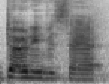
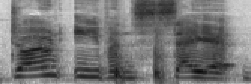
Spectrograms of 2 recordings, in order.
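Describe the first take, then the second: First: Softer muttered echo of the warning; quieter repeat. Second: Warding off a jinx. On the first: To herself after tempting fate, a quieter second warning. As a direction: repeat it under your breath. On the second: To herself after tempting fate about a UTI, slow firm warning. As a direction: say it slowly to stop the jinx. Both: Real, not acted. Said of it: "it's a miracle I haven't had".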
